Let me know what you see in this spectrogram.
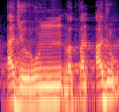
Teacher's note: را بھی موٹا بھی ہو گیا ہے اور جیم پر قلقلہ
